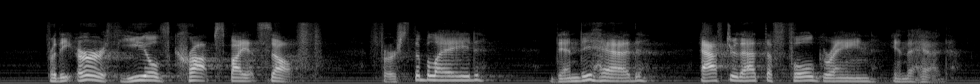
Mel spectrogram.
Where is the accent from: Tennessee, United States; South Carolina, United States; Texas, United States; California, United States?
Tennessee, United States; moved away as an adult; I come from Tennessee. I moved, after graduating from nursing school, I moved to Orlando, Florida, found the cheapest apartment, Ghettoville.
